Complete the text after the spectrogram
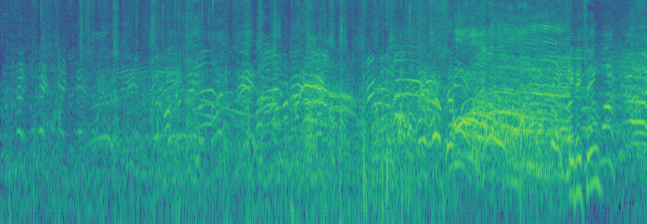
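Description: A crowd of spectators cheers loudly, building to a roar.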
